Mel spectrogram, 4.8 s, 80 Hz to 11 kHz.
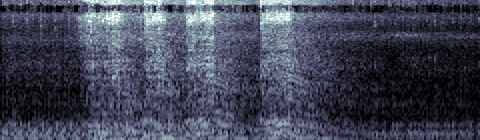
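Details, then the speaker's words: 1963 Plymouth Valiant slant six converted to EFI (turbo build), cold start, 38 psi fuel pressure, big exhaust leak, O2 sensor likely fouled: idle hunts, revs swelling and sagging before settling rough, and it stalls on first idle-down; owner concludes the injectors are too large for idle. "okay so I think we've learned that these injectors are indeed too large for this engine at idle it can't pull enough fuel out to like be happy it's close it's right on the bleeding edge"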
